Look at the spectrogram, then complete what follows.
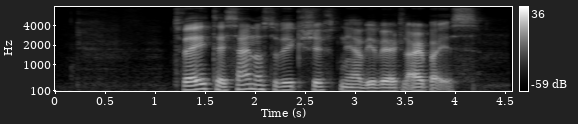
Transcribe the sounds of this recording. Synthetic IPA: t̪ʰʋeɪd̪ʰæɪsɑɪnɑst̪əʋɪkʃɪft̪n̩iːhɑːʋɪʋeːtʰl̩ʔɑ̰ɹbæɪə̰s

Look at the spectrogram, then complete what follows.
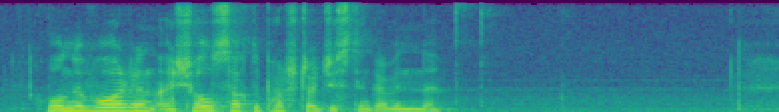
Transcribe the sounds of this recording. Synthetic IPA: hʊniʋoːɾənʔæ̰ɪʃœlsɑk̚t̪pʰɑʃʈɑd͡ʒʏst̪ɪ̰ŋɡɑʋɪnnə

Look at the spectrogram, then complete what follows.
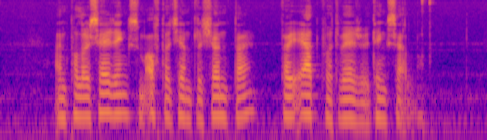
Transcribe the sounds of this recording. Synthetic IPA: a̰ɪnpʰolaɹɪseːɹɪŋsʊmʔɔ̰ft̪at͡ʃʰeːmt̪ʰɪlɕœnt̪aɹt̪ʰajʔæːt̪fʰɔːt̪ʋeːɹəʏ̰t̪ʰɪŋksɛ̰lʋ

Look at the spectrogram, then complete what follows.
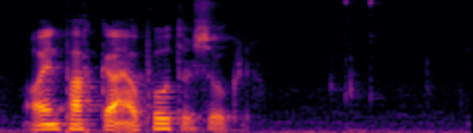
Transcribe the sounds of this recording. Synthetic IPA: ʔɔjnpʰakːaa̰wpʰuːt̪ʊ̰ɹsṵkɾ

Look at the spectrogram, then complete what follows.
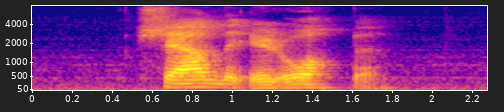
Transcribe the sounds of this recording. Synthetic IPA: ʃæːləʔɛːɹoːpə̰n

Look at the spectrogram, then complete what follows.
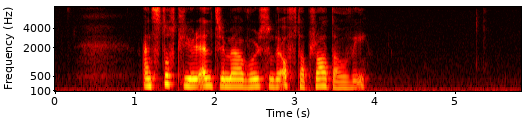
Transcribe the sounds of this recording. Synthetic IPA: ʔæɪnst̪ɔt̪ʰljʉːɾɛ̰ld̪ɾəmeːɑːʋʊɹsɔmd̪ʉːʔɔft̪əɑːpʰɾɑːt̪ɑɔmʋḭː

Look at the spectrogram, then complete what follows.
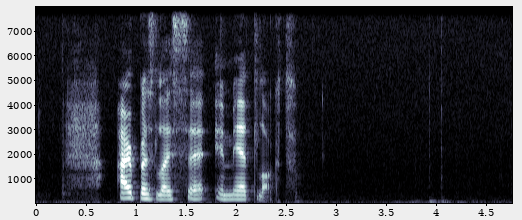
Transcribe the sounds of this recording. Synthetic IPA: ʔæɹbəslæɪsəeːmeːd̪̥lɑ̰kt̪

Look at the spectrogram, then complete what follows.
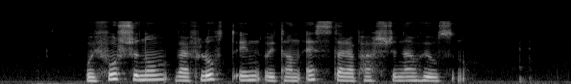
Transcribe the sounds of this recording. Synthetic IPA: oːifʊʃənʊmʋæːɾflʊt̪ɪno̰ːit̪ʰɑnɛst̪æɾɑpʰæʃʈənæohʉːsənʊ̰m

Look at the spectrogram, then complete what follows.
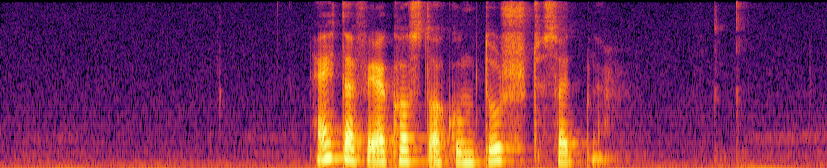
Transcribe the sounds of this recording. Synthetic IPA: heht̪ɑfeːkʰɔst̪ɔ̰hkʊmd̪ʊʃt̪sœʏt̪nə

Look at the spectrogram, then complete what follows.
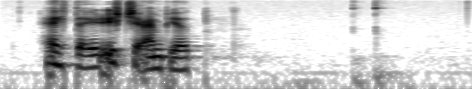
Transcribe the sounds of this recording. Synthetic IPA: hɛht̪aæːɹʔɪt͡ʃːəʔæ̰ɪmbjœd̪̥n

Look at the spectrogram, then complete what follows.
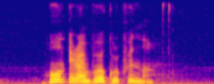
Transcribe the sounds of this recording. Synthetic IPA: hʊnæːɾæɪnʋøːkuːɹkʰʋɪnə̰

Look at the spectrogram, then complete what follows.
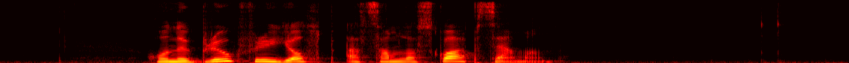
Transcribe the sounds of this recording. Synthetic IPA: hʊnɛɾbɾʉːkfɪɾjɔl̥pæ̰t̪samlaskɑːpsæ̰ːma̰n

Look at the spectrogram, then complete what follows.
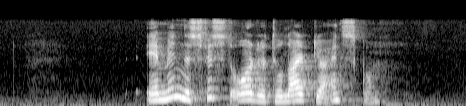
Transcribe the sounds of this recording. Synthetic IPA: ʔeːmɪnəsfɪst̪ə̰oːɹət̪ʰʊlɑɹɡjɑʔɛnskʊn

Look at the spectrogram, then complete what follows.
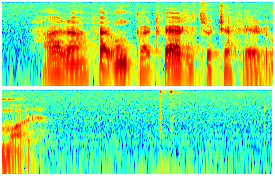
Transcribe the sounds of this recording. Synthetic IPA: ha̰ːɾafɛːɹʔʊŋkaɹʈ̪ʰvɛːɹt̪ʰɪlt̪ʰɾʊt͡ʃafɪɹʊ̰mɑ̰ːɾɪ

